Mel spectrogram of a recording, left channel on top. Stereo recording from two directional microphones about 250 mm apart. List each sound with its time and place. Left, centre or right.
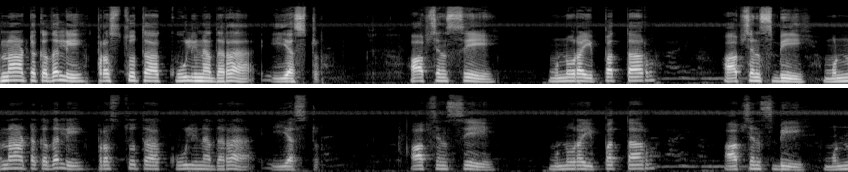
0.0 s speech: left
7.2 s speech: left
